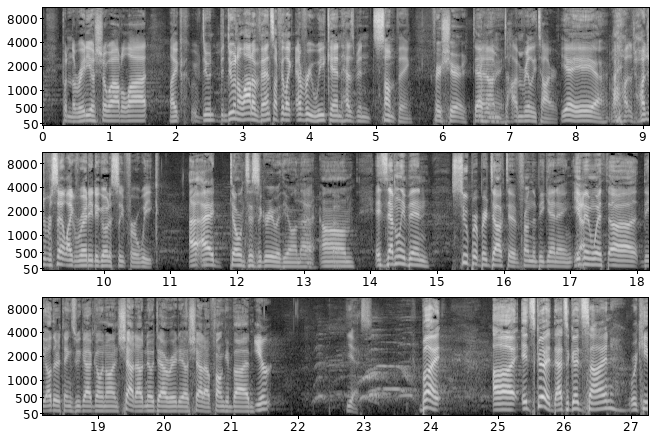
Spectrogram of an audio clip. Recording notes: Live at The Brewers Collective in Bay Shore, Long Island.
